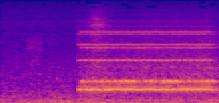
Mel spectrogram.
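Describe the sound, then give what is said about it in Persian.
A black telephone rings on an open kitchen counter: after a short quiet moment, a bright, steady electronic ring starts and continues loudly to the end. “محمود به گوشی سیاه روی اوپن آشپزخانه نگاه میکند. الو محمود، تو هنوز خوابی؟ محمود به طرف گوشی میرود.”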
